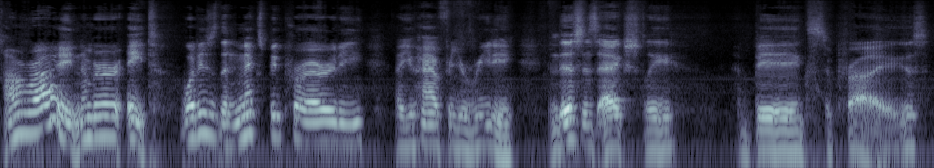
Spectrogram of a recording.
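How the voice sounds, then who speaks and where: A book vlogger and channel host chats casually to camera, rambling and frequently doubling back mid-thought. His voice is medium-pitched and unhurried.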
